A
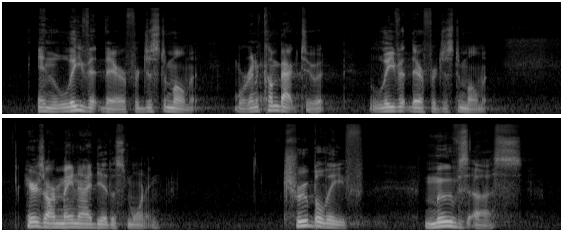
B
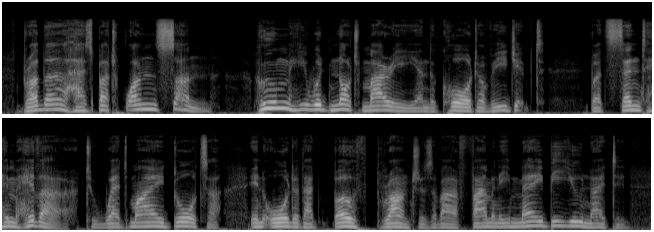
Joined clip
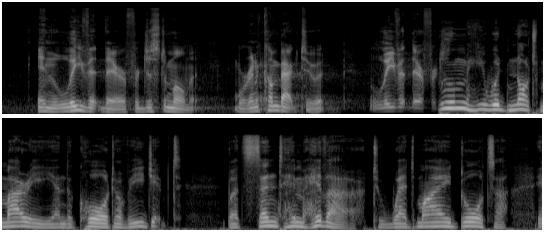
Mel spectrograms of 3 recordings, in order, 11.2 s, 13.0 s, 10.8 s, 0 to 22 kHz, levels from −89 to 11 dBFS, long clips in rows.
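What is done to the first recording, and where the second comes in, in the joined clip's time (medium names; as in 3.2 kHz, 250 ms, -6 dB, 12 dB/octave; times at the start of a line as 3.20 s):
A
3.38–4.49 s: high-pass 230 Hz -> 1.2 kHz
4.43 s: go over to B from 2.65 s, crossfade 0.12 s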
